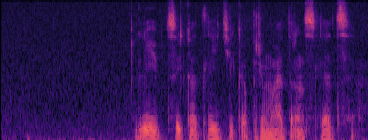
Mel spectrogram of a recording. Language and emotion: Russian, neutral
